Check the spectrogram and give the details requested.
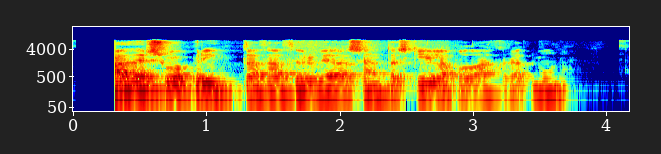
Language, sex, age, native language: Icelandic, male, 30-39, Icelandic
